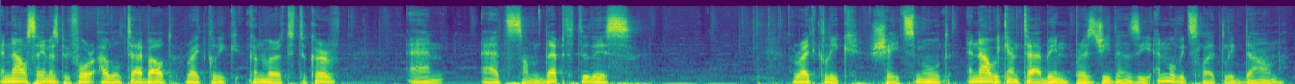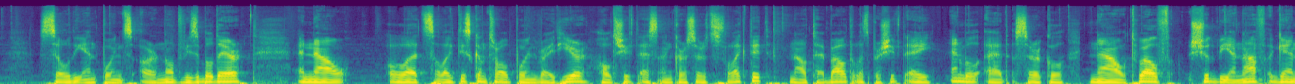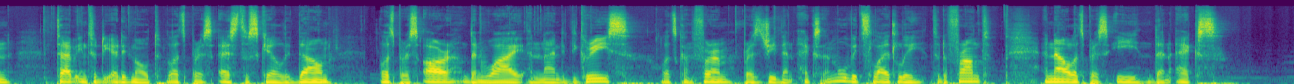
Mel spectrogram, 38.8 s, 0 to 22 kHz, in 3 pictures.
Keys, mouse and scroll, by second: 0.7 Tab, 1.1 right click, 4.1 shift+click, 7.7 right click, 9.5 Tab, 10.2 Tab, 10.6 g, 10.8 z, 12.8 shift+click, 17.3 click, 18.6 shift+s, 20.6 Tab, 21.1 shift+a, 23.4 click, 24.1 click, 26.2 Tab, 27.1 s, 28.9 click, 29.9 r, 30.6 y, 30.8 KP_9, 30.9 KP_0, 31.6 KP_Enter, 32.3 middle click, 33.1 g, 33.3 x, 35.4 shift+click, 36.7 e, 37.0 x.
